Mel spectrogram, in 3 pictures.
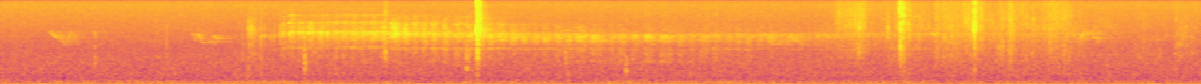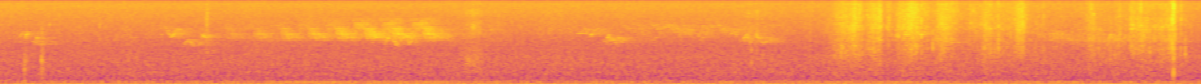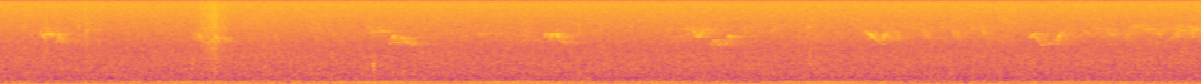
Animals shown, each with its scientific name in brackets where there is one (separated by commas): Belted Kingfisher (Megaceryle alcyon), Common Yellowthroat (Geothlypis trichas), Ovenbird (Seiurus aurocapilla), Red-eyed Vireo (Vireo olivaceus)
